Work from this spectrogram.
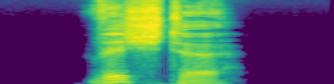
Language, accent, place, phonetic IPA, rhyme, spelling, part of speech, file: German, Germany, Berlin, [ˈvɪʃtə], -ɪʃtə, wischte, verb, De-wischte.ogg
- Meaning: inflection of wischen: 1. first/third-person singular preterite 2. first/third-person singular subjunctive II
